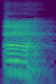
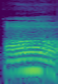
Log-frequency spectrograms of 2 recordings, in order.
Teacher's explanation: குறில் எழுத்து பார்த்தீங்கன்னா ஒரே மாத்திரைதான் நெடில் எழுத்துக்கள் பார்த்தீங்கன்னா ரெண்டு மாத்திரை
